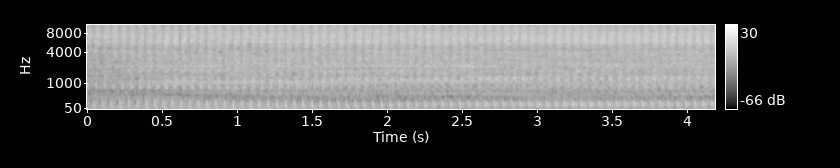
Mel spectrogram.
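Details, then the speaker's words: John Deere Sabre riding mower engine idling after sitting, water coming from muffler: steady even tick about three to four per second over idle; hydraulic lifter noise, owner expects it to quiet as lifters purge air. "sometimes you gotta Jack the front of these tractors up just as high you can get them with the engine running and that does something to these lifters it gets the air out of them"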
